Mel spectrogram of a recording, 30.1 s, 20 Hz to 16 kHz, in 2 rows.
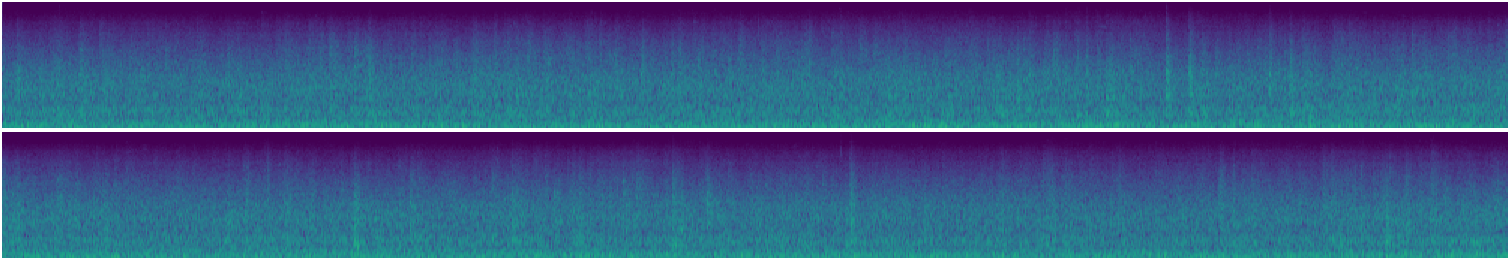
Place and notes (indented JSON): {
  "title": "Steinbruch Steeden, Deutschland - lime stone quarry ambience, stone shredder",
  "date": "2022-02-07 11:25:00",
  "description": "lime stone quarry ambience, sound of stone shredder at work\n(Sony PCM D50, Primo EM272)",
  "latitude": "50.43",
  "longitude": "8.13",
  "altitude": "178",
  "timezone": "Europe/Berlin"
}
